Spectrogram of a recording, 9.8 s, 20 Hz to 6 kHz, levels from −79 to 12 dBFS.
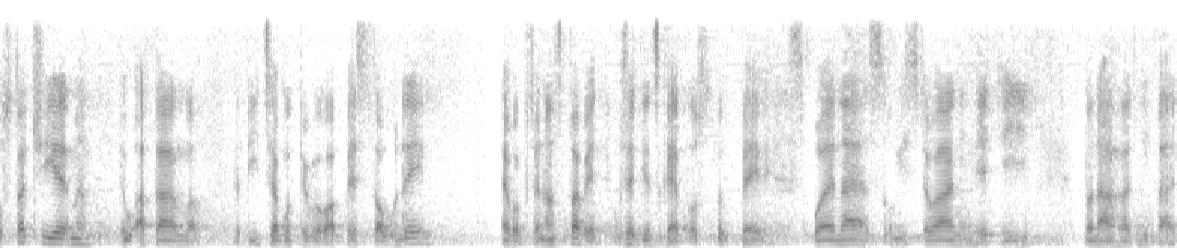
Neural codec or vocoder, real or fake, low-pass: codec, 24 kHz, 0.9 kbps, WavTokenizer, medium speech release version 1; fake; 5.4 kHz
